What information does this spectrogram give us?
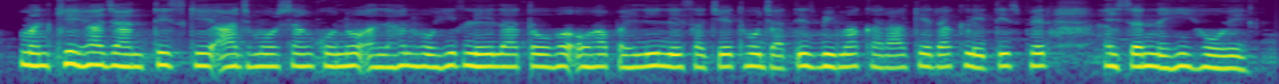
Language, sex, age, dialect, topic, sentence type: Chhattisgarhi, female, 31-35, Western/Budati/Khatahi, banking, statement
